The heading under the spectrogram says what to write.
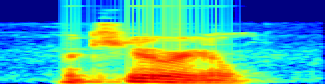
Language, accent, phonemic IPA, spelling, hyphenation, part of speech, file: English, Received Pronunciation, /məːˈkjʊə.ɹɪ.əl/, mercurial, mer‧cu‧ri‧al, noun / adjective, En-uk-mercurial.oga
- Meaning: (noun) Any of the plants known as mercury, especially the annual mercury or French mercury (Mercurialis annua)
